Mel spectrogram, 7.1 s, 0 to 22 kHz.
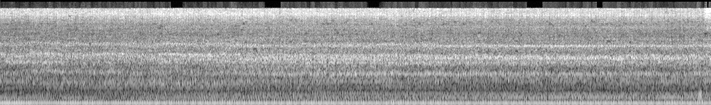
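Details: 2012 Triumph Street Triple 675 R after front fork seal and oil replacement, reassembled: steady, even low idle with a smooth constant hum and no knocks or rattles; settles and runs cleanly after starting.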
